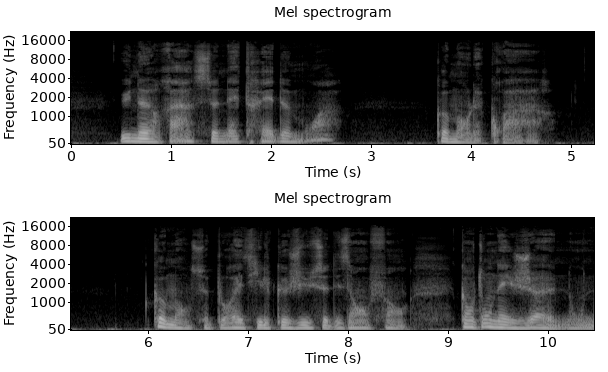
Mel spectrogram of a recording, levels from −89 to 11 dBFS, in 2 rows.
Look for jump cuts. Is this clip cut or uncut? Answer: uncut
